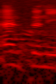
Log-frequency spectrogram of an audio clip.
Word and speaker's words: Anthony: In realtà io mi pronuncio in inglese, Anthony.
